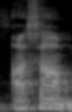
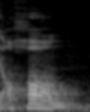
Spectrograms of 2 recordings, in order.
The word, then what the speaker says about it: Assam: In Assam, the sa is pronounced as ha. It is not Assam, we say, it's a home.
